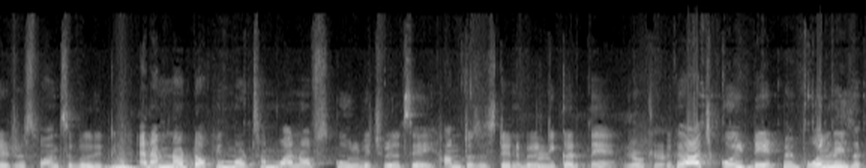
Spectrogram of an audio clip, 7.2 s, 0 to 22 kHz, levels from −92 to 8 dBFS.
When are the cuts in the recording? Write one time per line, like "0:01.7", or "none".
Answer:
0:01.0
